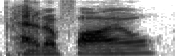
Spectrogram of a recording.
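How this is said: It is said the American way.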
